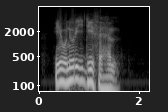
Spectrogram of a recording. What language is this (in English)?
Kabyle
